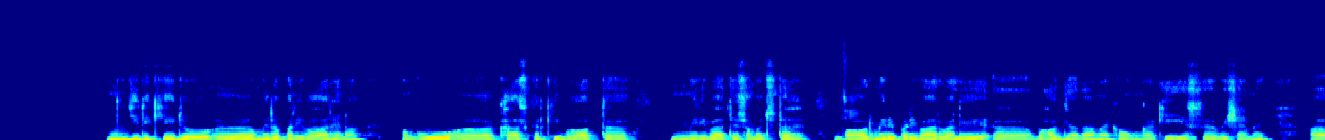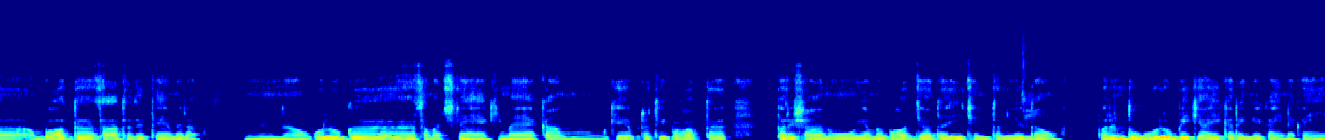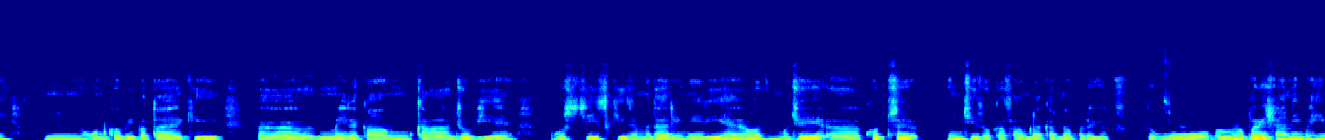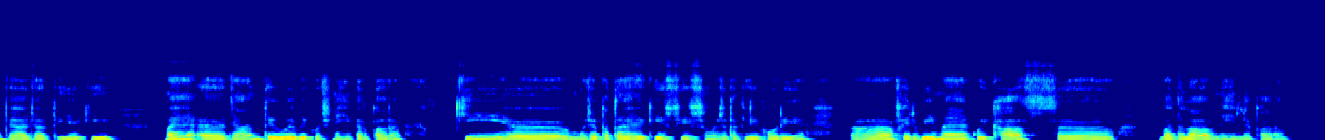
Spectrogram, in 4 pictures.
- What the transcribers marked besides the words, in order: tapping
- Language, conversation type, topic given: Hindi, advice, मैं छुट्टी के दौरान दोषी महसूस किए बिना पूरी तरह आराम कैसे करूँ?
